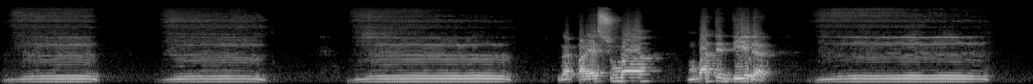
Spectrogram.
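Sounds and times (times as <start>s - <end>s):
sustained voiced th fricative buzz: 0.0s - 5.3s, 8.0s - 10.3s
speech: 5.6s - 8.6s.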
